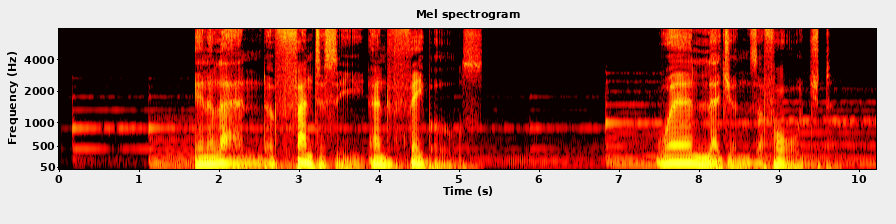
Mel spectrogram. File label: Trailer for an Eagerly Awaited Video Game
